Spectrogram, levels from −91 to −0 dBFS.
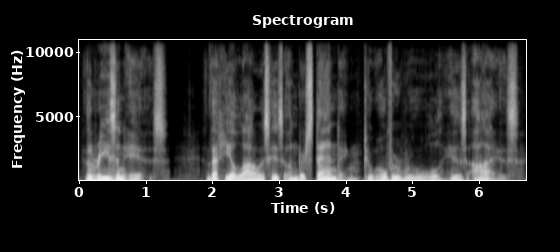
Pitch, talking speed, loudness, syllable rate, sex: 140 Hz, 100 wpm, -17 LUFS, 3.5 syllables/s, male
